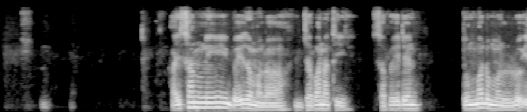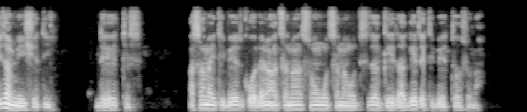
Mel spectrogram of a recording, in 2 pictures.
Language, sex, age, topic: Gamo, male, 25-35, government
